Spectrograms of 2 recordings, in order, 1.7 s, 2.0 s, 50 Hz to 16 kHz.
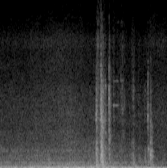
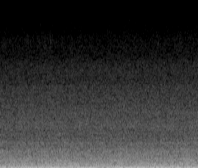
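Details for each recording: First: Van on a cold day after a brief warm-up start: a steady, low, even idle rumble with no knocks or misses. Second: 2006 GMC Sierra after a cold run (title states 24 degrees Celsius): a deep, uneven rumble with no smooth beat, running rough, and the temperature gauge was fluctuating; cause unknown.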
